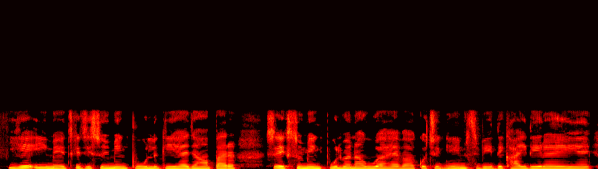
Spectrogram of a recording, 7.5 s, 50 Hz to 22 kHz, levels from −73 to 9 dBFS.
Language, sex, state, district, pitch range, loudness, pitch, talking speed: Hindi, female, Bihar, Sitamarhi, 200-210 Hz, -18 LUFS, 205 Hz, 185 wpm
